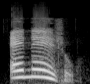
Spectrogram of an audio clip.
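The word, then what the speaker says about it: enero: pronounced as an arrow there is an e in the beggining and E in Spanish is pronounced as a so it will become an arrow the second month of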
